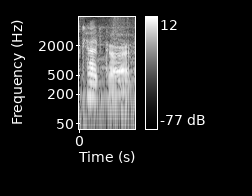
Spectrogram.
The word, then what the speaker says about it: Khadgar: gars pipe of insight I've always pronounced it could share but ever since I've watched the movie it was like oh wait that's Khadgar oh never mind so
